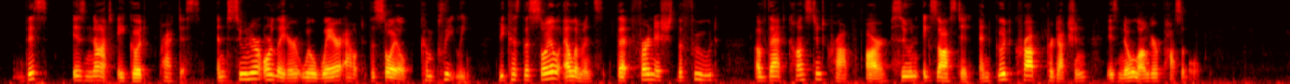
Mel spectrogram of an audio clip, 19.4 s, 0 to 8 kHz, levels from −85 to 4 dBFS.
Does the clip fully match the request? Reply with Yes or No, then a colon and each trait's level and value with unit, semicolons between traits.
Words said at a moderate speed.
No: slow, 120 wpm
